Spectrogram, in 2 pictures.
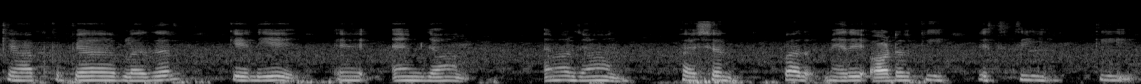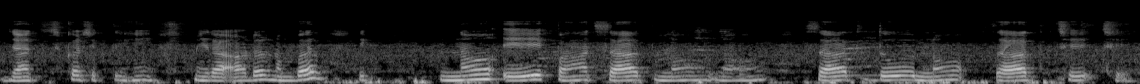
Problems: none marked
